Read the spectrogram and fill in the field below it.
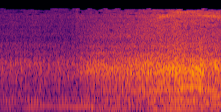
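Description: An Isuzu Panther diesel engine, previously rebuilt twice, revs up close by with a rising, roughening roar that swells steadily and holds loud.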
